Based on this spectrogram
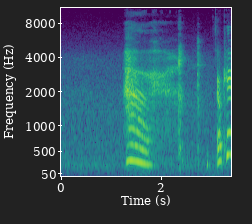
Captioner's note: sighs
